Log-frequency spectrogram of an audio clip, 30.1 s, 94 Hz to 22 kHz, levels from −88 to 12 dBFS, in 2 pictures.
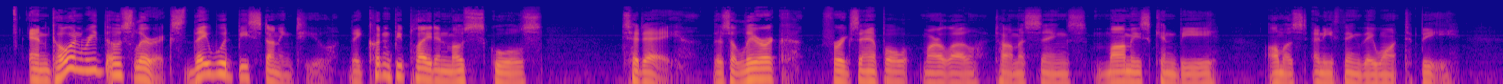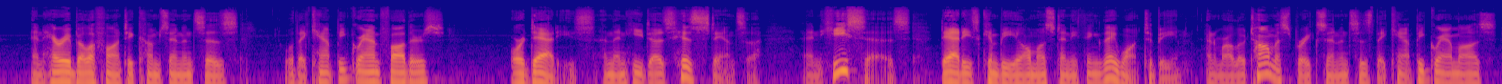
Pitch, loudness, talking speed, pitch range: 100 Hz, -26 LUFS, 160 wpm, 90-110 Hz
